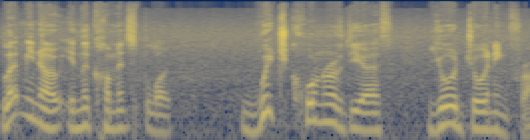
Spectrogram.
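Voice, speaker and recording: Fairly high in pitch, a man talks at a fairly quick pace. He has an Australian accent. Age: 30s. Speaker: running vlogger. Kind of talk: vlog. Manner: animated.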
